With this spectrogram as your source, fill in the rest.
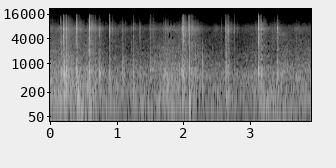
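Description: A hand presses a chess clock button with a sharp click.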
